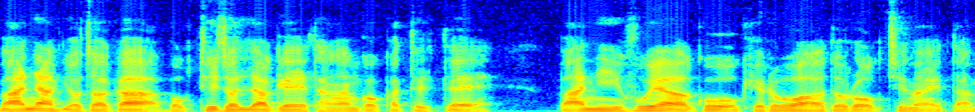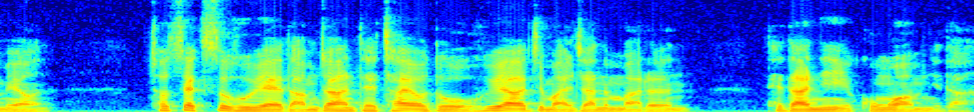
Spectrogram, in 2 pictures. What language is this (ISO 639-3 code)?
kor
